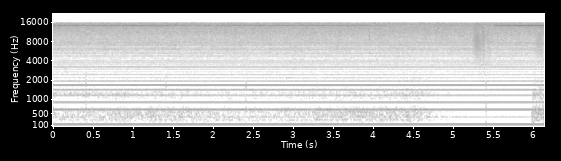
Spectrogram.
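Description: Steady electrical hum on an old 16 mm film soundtrack, with faint high steady tones above it and a faint tick near the end.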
